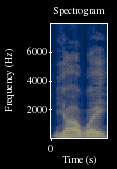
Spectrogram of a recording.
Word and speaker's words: Yahweh: English as Lord and pronounced by some as Yahweh and Jehovah contains the yo-dee-hey and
